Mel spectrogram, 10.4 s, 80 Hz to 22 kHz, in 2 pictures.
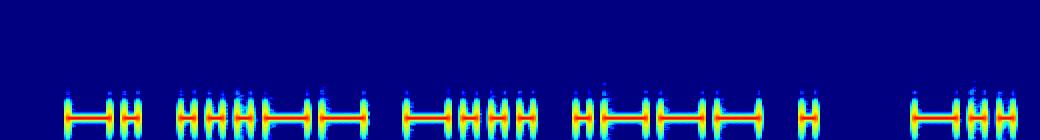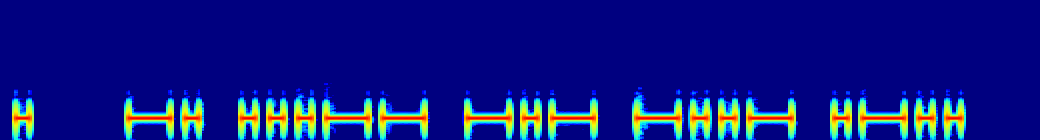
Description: Morse code, heard as a keyed tone, about 17 wpm, 700 Hz. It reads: N3BJE DE N3KXL
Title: USA Callsign DE Callsign - 5 Characters - 17wpm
